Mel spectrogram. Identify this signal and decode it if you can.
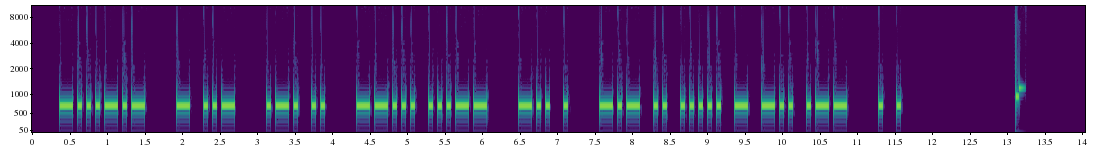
Morse code, heard as a keyed tone, about 21 wpm, 700 Hz. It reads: <BK> TU RI 73 DE KI5TDW EE
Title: POTA QSO Practice - 20wpm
